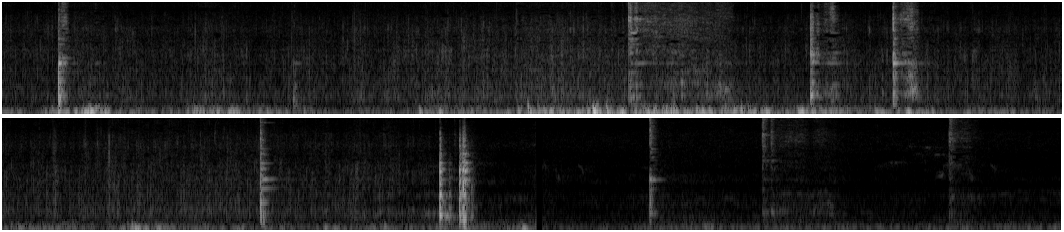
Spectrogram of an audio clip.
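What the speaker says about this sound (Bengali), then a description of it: "শুটকি মাছটা আমি খুব ভালোভাবে কষে নিয়েছি" Dried shutki fish sizzles steadily in a hot pan for a lauki-leaf curry, a continuous crackling hiss broken by sharp spatula clicks and scrapes against the pan, close and alone with no voices.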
